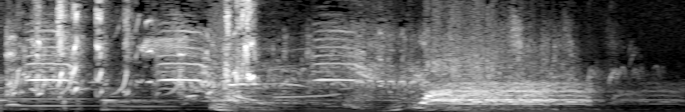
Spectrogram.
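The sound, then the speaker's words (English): Animals chatter excitedly in a busy tangle of high squeaks, chirps and rising and falling squeals that overlap for about three seconds, loud throughout before trailing off at the end. “The animals chatter excitedly.”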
